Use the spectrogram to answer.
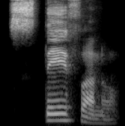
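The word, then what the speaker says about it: Stefano: সতেফানো ওকে এরকম উচ্চারণ হবে।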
